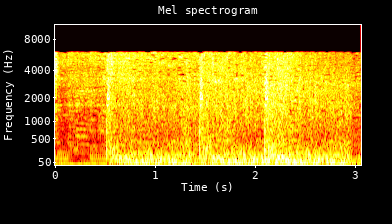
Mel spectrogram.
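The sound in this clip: Grenades explode during a video game battle, a few deep booming bursts rising out of a constant dense low rumble of combat noise, with no voices heard.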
